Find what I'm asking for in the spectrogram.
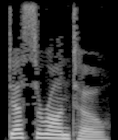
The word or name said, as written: deseronto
